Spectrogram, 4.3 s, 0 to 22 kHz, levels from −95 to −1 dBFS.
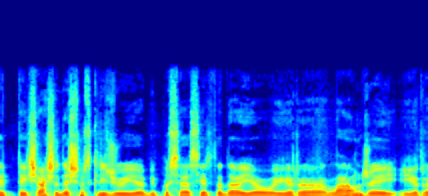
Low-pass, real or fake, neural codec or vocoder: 14.4 kHz; real; none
